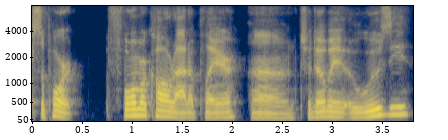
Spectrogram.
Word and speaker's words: Awuzie: Okay, speaking of support, former Colorado player, Shedeur Awuzie, I believe is how you say it. I think John said it differently. And more Awuzie, yes, sir. Awuzie, thank you.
